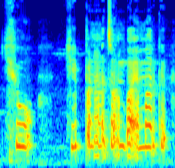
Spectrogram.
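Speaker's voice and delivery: crying out the fear of losing Karthik; tearful. Acted. Friend weeps to friend about losing her love, voice breaking. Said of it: "இப்ப நீயும் இப்படி அழுதுட்டு இருந்தேன்னு".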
